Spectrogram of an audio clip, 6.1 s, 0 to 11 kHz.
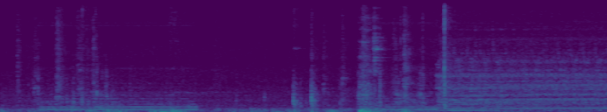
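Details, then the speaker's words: New Epson SureColor P600 printer, first use, front manual feed tray loading thick media: short motor whirr with steady hum and mechanical clicks as rollers grab the sheet; normal paper feed. "Oh my goodness. Alright, so it just grabbed the paper."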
